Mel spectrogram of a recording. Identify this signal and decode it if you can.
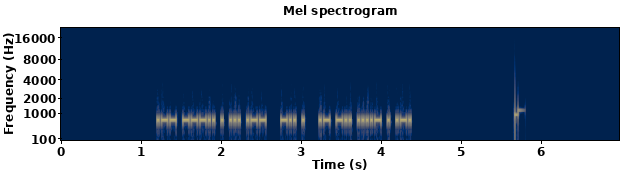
Morse code, heard as a keyed tone, about 41 wpm, 700 Hz. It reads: W8ESW DE AD4ER
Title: USA Callsign DE Callsign - 5 Characters - 45wpm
